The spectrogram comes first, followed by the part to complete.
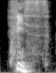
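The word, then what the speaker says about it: fils: in French the word sun in French is fees for example this means his son's name is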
